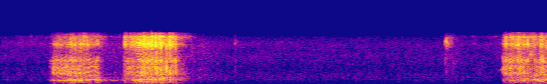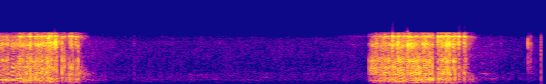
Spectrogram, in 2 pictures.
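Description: Harsh, rattling snores of about a second each, separated by quiet pauses of several seconds: loud snoring during sleep.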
